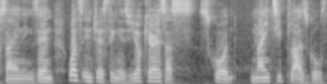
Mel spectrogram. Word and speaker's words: Gyökeres: How do you pronounce that name? Gyökeres.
